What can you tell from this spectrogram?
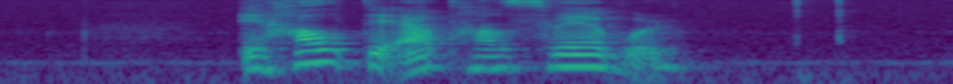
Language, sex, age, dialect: Faroese, female, 36-60, Norðurstreymoy/Eysturoy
